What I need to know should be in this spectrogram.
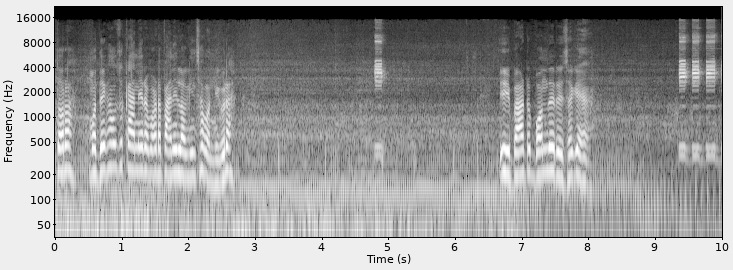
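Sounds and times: motorcycle engine running: 0:00.2 - 0:10.0.

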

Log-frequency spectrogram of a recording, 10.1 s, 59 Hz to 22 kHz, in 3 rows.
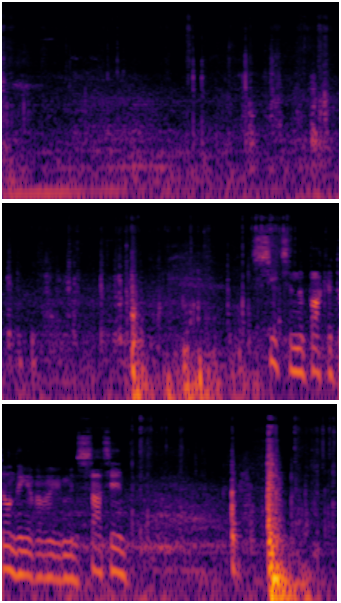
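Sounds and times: car door thump: 0:09.0 - 0:09.8.

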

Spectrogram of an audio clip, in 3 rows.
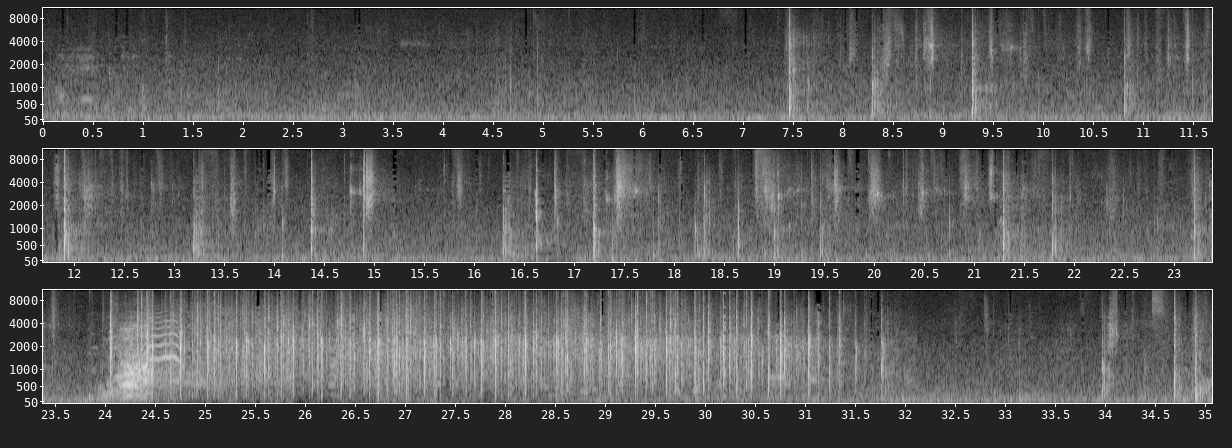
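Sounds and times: shoe squeaks: 0:03.5 - 0:03.9, 0:08.0 - 0:10.5, 0:11.1 - 0:23.6
tennis racket hitting ball: 0:07.4 - 0:09.7, 0:10.8 - 0:15.1, 0:15.8 - 0:22.1, 0:22.8 - 0:24.3, 0:34.0 - 0:35.0.

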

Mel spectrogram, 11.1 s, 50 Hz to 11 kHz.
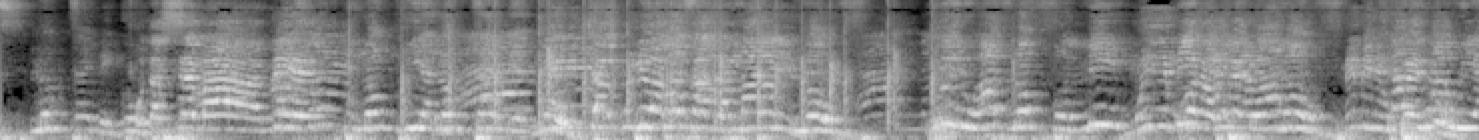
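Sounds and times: people clapping in rhythm: 0:02.1 - 0:08.2.

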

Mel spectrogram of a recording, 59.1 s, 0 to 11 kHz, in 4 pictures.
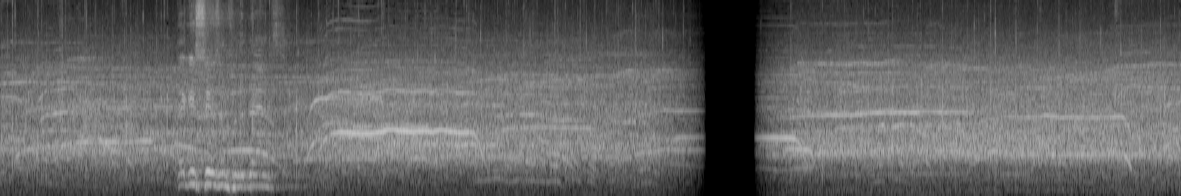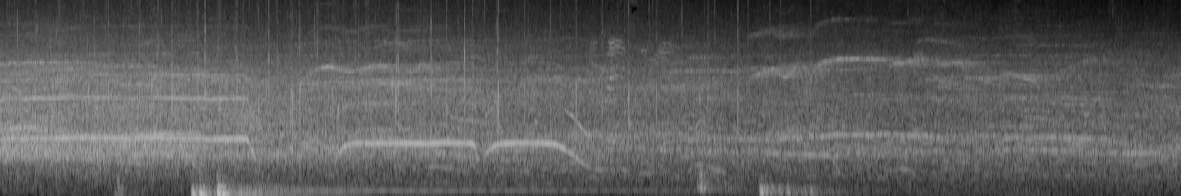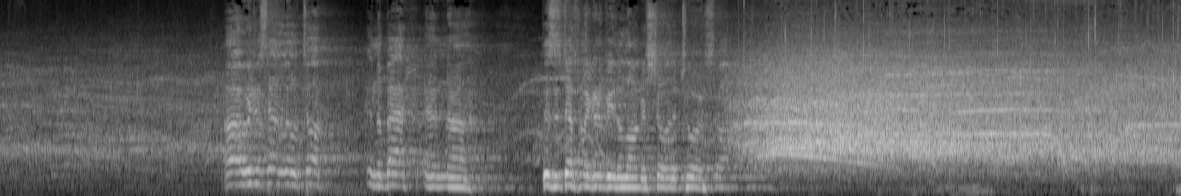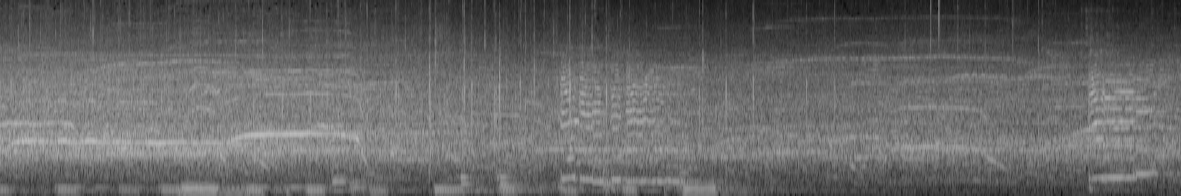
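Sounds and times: crowd cheering and whistling: 0:00.0 - 0:08.8, 0:09.4 - 0:59.0.

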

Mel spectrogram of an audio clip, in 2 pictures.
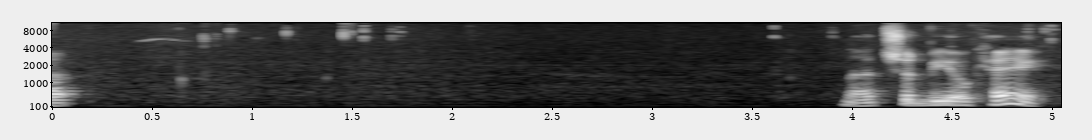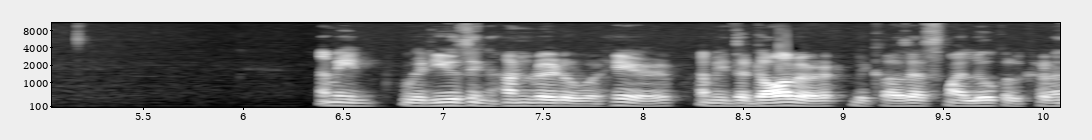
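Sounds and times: faint computer mouse clicks: 0:00.5 - 0:01.8.

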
